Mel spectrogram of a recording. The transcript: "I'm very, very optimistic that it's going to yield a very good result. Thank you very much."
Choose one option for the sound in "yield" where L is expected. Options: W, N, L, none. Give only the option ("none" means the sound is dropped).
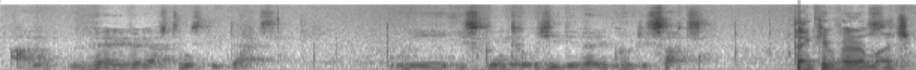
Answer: none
